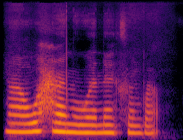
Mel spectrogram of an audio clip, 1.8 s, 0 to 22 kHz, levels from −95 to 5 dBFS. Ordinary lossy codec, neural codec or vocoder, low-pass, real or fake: none; codec, 44.1 kHz, 2.6 kbps, SNAC; none; fake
